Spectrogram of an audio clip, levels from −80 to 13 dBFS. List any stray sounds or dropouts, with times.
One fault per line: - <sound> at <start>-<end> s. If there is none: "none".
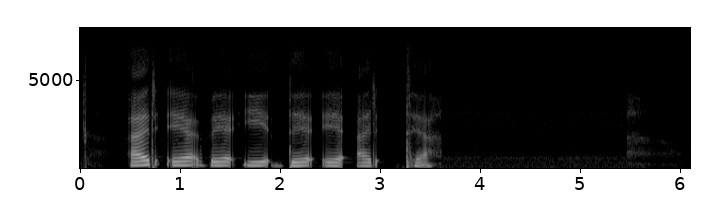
none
